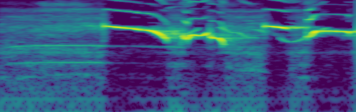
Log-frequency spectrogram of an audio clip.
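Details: Oriental magpie-robin, played to provoke other birds into aggressive singing: three loud whistled notes sliding downward with rich overtones, the middle one longer and wavering, over a faint low hum.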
